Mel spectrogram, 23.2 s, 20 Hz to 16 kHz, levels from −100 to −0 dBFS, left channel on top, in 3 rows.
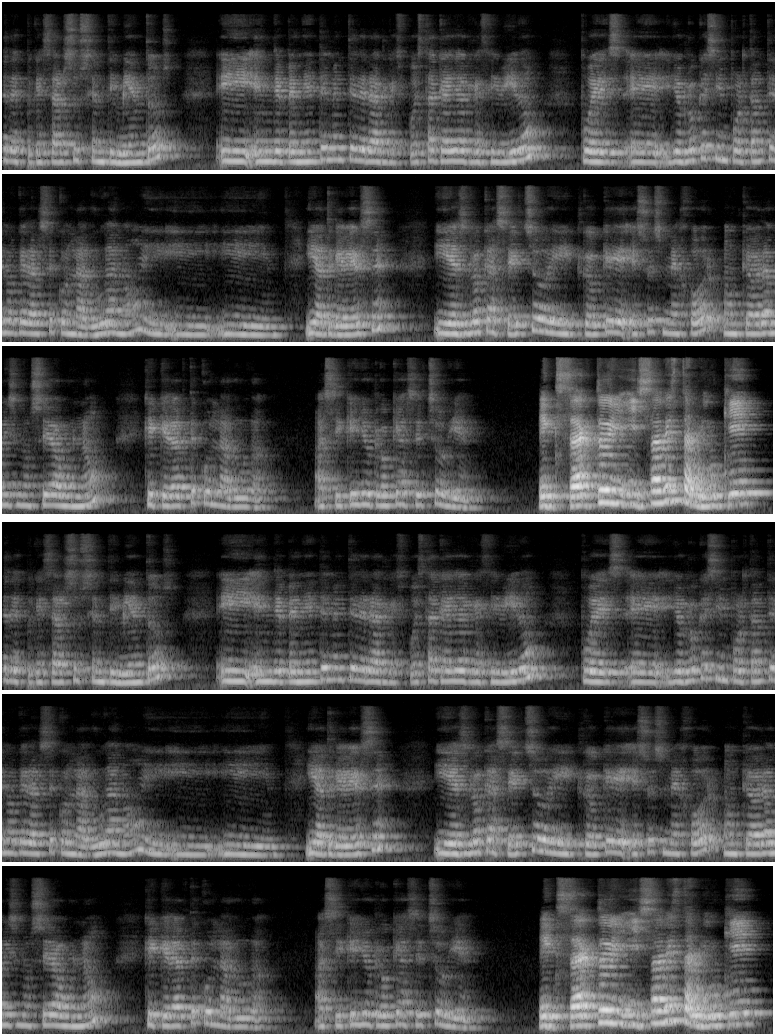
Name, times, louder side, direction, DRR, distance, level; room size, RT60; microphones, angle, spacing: voice 1, 0.0-1.7 2.1-5.4 5.8-11.6 12.0-16.5 16.9-18.1 18.6-20.2, left 1 dB, 15° left, -1 dB, 0.5 m, -32 dB
voice 2, 20.8-23.0, left 2 dB, 55° left, 2 dB, 0.9 m, -21 dB
4.4 x 3.9 x 3.0 m, 0.64 s
head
